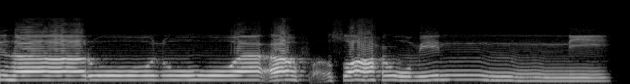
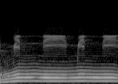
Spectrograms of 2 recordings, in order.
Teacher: Jangan baca minni, itu tak sempurna. Nun sabdu setiap kali kita jumpa, pastikan dua harakat dengung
